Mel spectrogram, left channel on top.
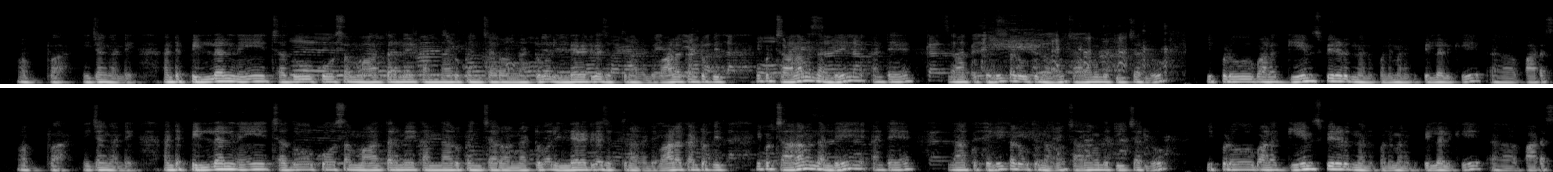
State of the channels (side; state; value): both; normal; correlation 0.87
